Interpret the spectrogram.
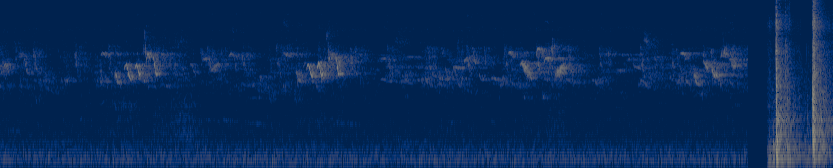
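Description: Small birds singing in short, repeated chirping phrases every second or two over a faint steady hiss. Near the end the sound cuts out briefly, then a few loud knocks and rustles come close to the microphone.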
